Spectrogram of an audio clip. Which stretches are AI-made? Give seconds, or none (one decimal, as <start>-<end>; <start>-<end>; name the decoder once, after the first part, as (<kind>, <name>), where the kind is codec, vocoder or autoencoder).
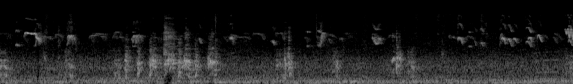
1.6-5.0 (vocoder, Vocos)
